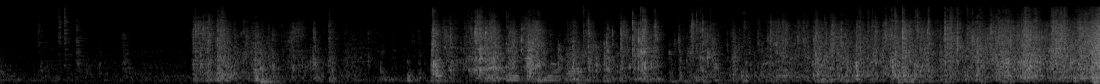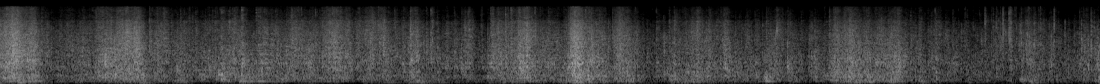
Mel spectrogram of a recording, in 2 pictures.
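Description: Broken plaster and brick rubble being gathered up by hand and dropped into a plastic builder's bag: a busy run of rustling, scraping and clattering, with a few louder knocks. It starts about two seconds in and grows busier from about eight seconds in.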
